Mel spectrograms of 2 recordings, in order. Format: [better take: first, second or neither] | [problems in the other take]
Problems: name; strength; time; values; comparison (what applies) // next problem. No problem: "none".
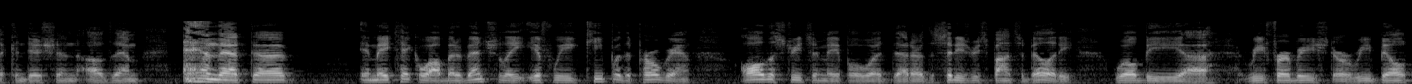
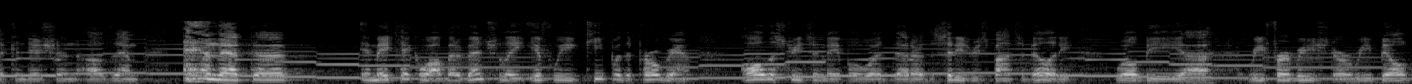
first | background sound (Wind instrument, woodwind instrument); 11 dB below the speech // room echo; dies away in 1.1 s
